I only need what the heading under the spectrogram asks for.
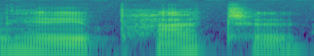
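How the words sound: It is said in a British accent.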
